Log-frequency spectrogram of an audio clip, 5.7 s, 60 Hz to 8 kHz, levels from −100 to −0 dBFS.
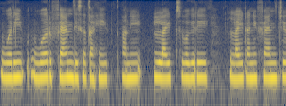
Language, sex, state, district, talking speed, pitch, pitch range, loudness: Marathi, female, Maharashtra, Washim, 125 wpm, 225 Hz, 220-230 Hz, -14 LUFS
